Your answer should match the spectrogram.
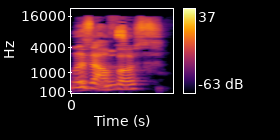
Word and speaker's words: Lizalfos: Lizvalos? How do you say that name? – Lizalfos. – Lizalfos? I said it right.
